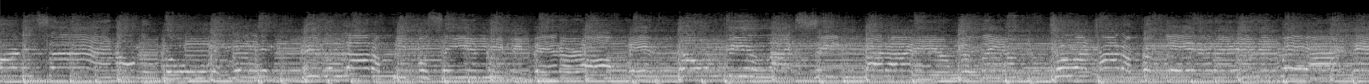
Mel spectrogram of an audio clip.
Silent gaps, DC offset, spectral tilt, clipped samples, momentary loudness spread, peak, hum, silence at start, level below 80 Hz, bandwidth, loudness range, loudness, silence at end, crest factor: none; 0.1%; -5.5 dB/octave; under 0.1%; 2 LU; 0 dBFS; none; 0 s; -28 dBFS; 12.5 kHz; 1 LU; -13 LUFS; 0 s; 12 dB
